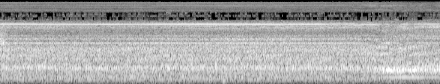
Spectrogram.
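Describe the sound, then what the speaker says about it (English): Heat gun blowing steadily to melt embossing powder on a Christmas card, a continuous airy whoosh held close and constant throughout, with no talking. "we're just going to hold that heat gun still until that embossing powder melts and changes"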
